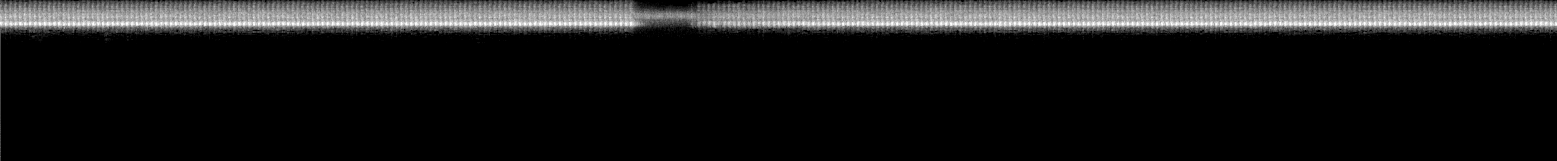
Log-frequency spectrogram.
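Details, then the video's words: A long, unbroken, high-frequency grasshopper trill with rapid regular pulsing has one short dip in loudness partway through, then continues evenly without music or other background sounds. "Grass Hopper Sounds"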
